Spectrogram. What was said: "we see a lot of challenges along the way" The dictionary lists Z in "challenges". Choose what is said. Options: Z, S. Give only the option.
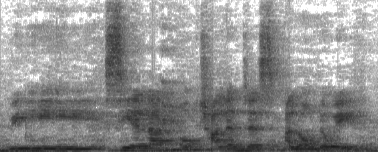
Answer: S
